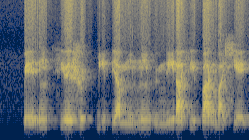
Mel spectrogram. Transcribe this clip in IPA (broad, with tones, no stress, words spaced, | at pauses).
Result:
k͡pe˩rĩ˥kfʲɵ˥i̯ ʐʉ˥kɓi˧pʲa˧ mĩ˩mĩ˥vʉ˩m ɾi˥ ɾa˥fʲɨ˥pa˥ŋ͡ma˩ ɕe˥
